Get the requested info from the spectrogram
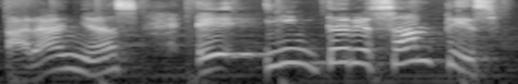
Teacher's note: la sílaba ra de arañas y san de interesantes tienen una mayor intensidad y tono en sus pronunciaciones, aunque en la escritura no reciben marcas gráficas, pese a ser las sílabas tónicas.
